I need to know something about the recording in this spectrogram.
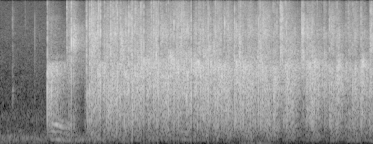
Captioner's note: audience applauding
